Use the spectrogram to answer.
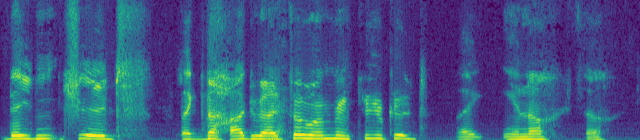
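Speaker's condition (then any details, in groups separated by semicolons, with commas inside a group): Cerebral palsy; noticeable speech impediment, speaking time predictable on stage, feels picking up host's stammer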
